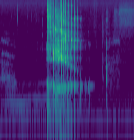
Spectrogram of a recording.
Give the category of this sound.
Sound effects > Other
